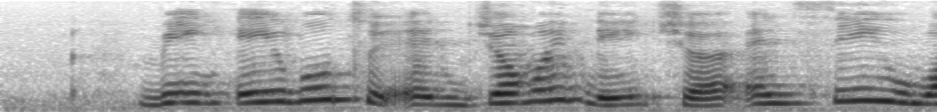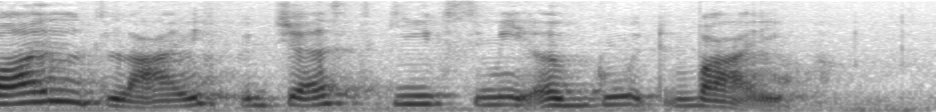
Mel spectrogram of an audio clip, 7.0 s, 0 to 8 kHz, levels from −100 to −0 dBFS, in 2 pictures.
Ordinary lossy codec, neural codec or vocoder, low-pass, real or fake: none; codec, 16 kHz, 8 kbps, FunCodec, trained on LibriTTS, 25 frames a second; none; fake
